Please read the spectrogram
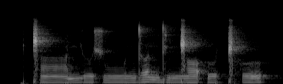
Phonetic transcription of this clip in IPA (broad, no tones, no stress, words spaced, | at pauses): ǁɑ̃ːnʲʊːʃuːndʌ ndiŋ͡ǁɒ ʔʊǁʰʊ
